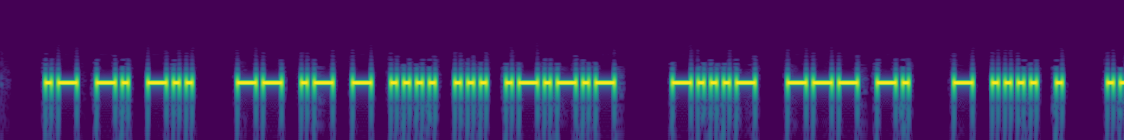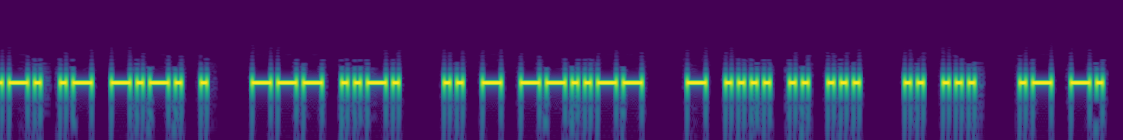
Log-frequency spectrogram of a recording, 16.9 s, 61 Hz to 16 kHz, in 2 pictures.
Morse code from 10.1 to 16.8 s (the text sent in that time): OF IT, THIS IS AN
